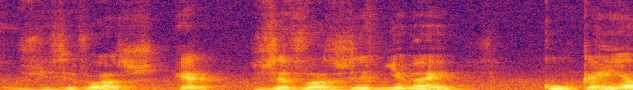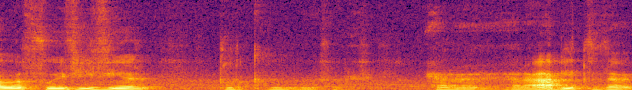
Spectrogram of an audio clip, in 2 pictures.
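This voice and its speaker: A man with a Lisbon accent speaks at a fairly high pitch with ordinary pitch variation. His pace is very slow with long, frequent pauses, amid noticeable background noise and audible room echo. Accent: European Portuguese, Lisbon region. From Portugal, Arruda dos Vinhos. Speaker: local elder. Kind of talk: oral history interview.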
